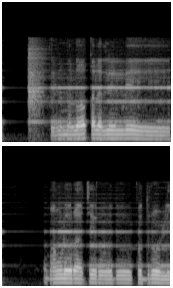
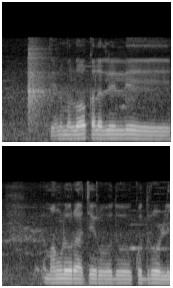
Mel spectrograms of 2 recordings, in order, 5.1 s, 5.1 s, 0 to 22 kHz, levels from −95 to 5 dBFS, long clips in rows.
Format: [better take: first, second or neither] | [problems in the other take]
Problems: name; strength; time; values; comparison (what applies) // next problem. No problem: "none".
second | noise reduction (neural mask model RNNoise)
